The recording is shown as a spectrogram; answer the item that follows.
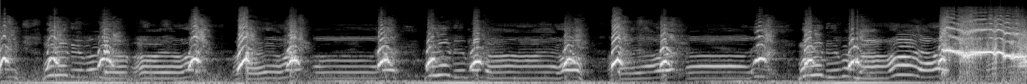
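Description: A voice yelping over and over in short, pitch-bending cries, about two a second, ending in a louder, longer scream near the end.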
